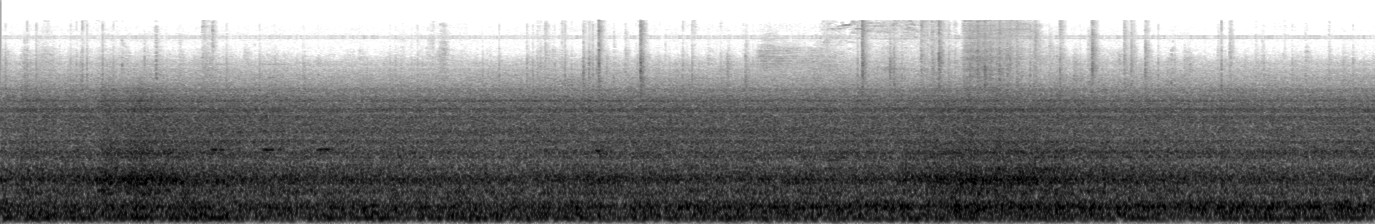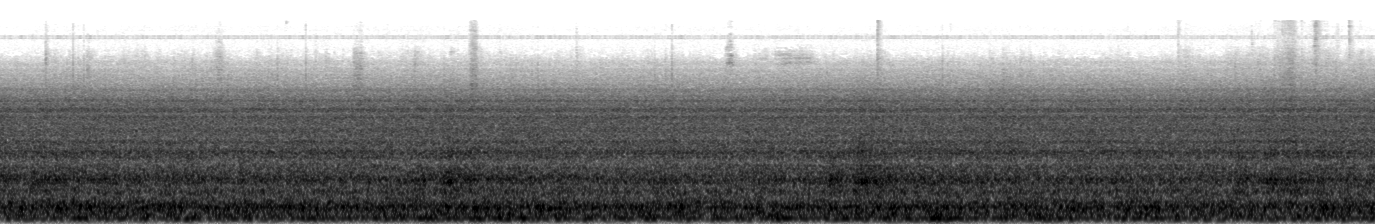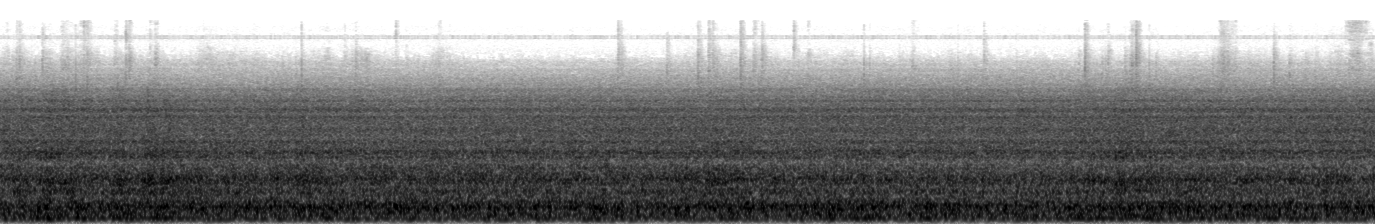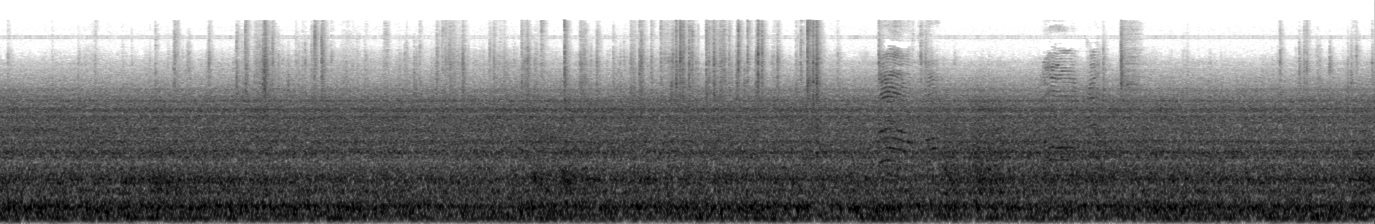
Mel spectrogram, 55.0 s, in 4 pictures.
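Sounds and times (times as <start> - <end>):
train wheels rumbling on rail: 37.0 - 55.0.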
